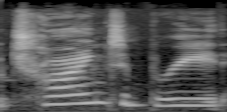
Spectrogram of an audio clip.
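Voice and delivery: ordinary talk, nothing marked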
